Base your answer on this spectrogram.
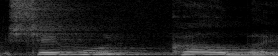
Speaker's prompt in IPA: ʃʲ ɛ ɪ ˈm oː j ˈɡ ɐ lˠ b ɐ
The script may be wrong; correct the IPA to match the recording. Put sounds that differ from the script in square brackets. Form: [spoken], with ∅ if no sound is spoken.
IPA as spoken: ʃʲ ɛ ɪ ˈm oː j [ˈk] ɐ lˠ b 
